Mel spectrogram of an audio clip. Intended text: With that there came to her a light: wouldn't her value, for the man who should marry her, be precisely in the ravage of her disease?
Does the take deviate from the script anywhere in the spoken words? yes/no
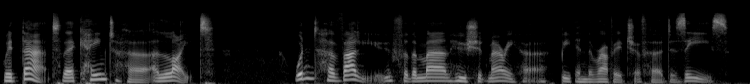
yes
